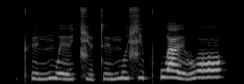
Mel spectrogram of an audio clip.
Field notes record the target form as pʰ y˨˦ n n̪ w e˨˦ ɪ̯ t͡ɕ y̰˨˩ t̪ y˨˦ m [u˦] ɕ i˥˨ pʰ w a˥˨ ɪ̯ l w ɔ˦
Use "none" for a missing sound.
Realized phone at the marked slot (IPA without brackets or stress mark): u˦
